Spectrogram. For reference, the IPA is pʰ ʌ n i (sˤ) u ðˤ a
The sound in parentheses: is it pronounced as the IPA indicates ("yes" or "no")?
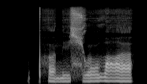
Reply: no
